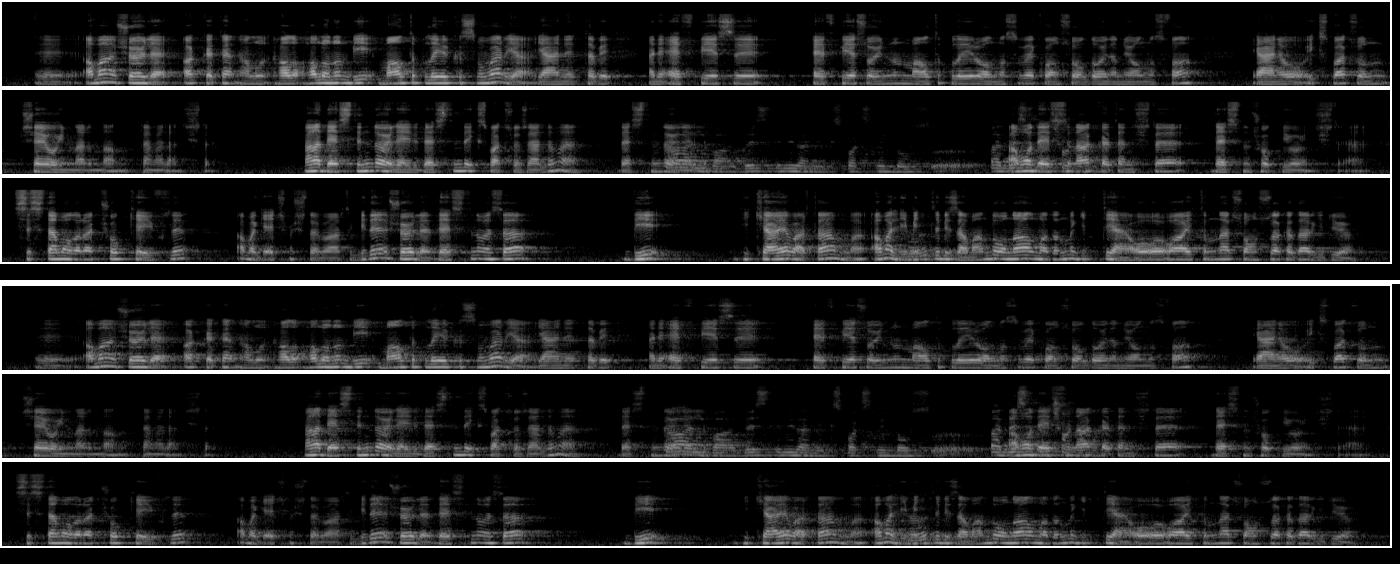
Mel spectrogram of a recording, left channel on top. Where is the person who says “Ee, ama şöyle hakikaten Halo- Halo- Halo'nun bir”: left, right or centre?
Left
